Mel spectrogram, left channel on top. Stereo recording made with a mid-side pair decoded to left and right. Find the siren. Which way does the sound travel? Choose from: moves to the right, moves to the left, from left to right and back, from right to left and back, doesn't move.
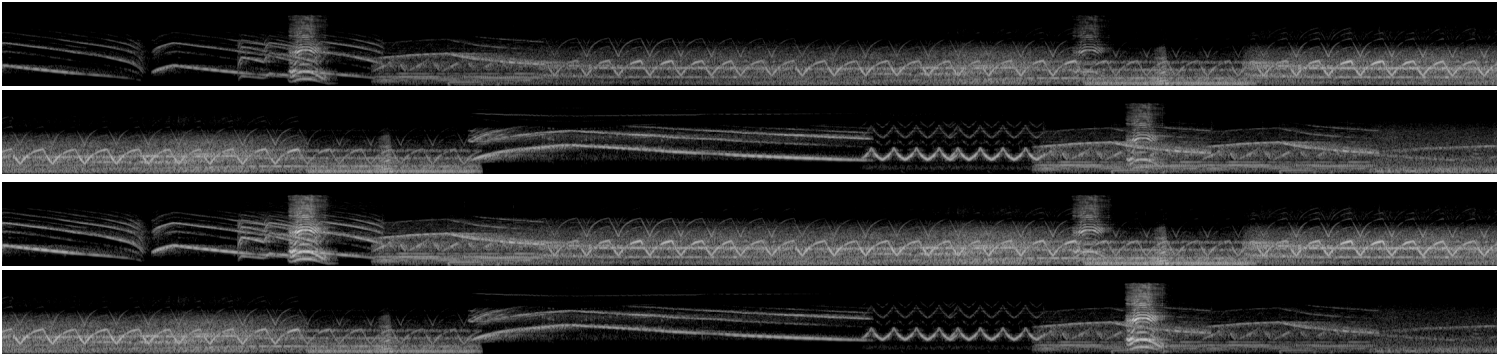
moves to the left.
